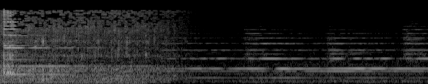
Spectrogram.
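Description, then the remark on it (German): Church bells ring out with a bright clang at the start, then their tones hang and fade in a long, shimmering resonance with faint repeated strikes. No one speaks. “Ihr hört die Glocken, Leute.”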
